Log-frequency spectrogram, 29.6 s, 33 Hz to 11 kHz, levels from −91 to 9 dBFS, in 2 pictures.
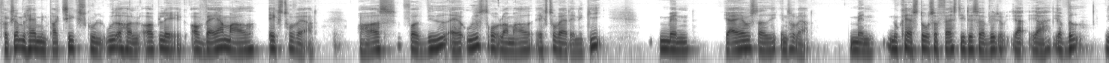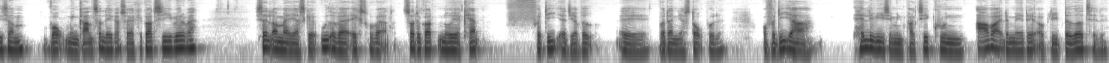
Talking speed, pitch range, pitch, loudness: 205 wpm, 110-130 Hz, 115 Hz, -20 LUFS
